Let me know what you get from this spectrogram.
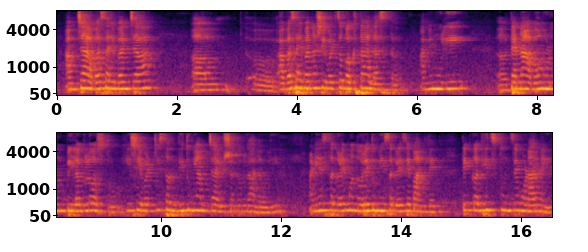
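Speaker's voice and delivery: normal talking voice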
